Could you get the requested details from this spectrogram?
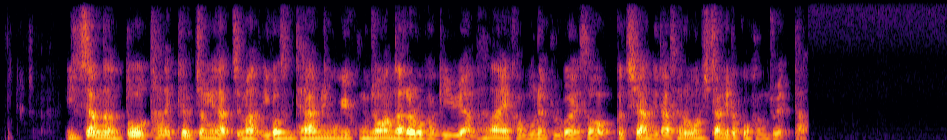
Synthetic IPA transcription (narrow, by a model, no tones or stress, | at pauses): iɕʰid͡ʑaŋɯnt͈otʰane̞k͈jʌɭt͡ɕ͈ʌŋinat̚t͡ɕ͈imaniɡʌs̬ʰɯnte̞ɦanmiŋɡuɡikoŋd͡ʑʌŋɦanːaɾaɾokaɡiɥiɦanɦanae̞kamːune̞puɭɡwae̞sʰʌk͈ɯt͡ɕʰiaɲiɾasʰe̞ɾounɕʰid͡ʑaɡiɾakʰokaŋd͡ʑoɦe̞t̚t͈a̰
